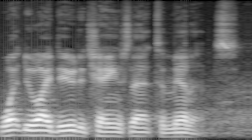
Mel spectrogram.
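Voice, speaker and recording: A man's voice: medium pitch, steady tone, normal speed, dark tone. A man working methodically through a math lesson as a teacher, patiently prompting students with questions. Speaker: high school algebra teacher.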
